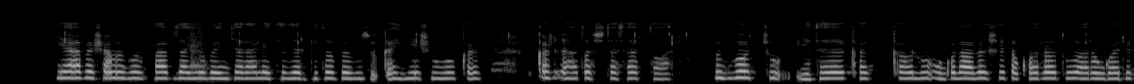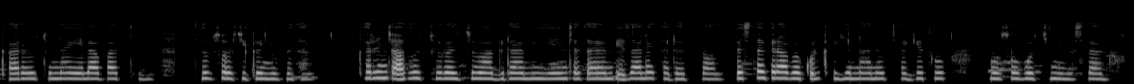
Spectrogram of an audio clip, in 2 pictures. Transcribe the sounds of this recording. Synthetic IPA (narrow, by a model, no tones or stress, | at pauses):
jɛaβəʃamɨɡbot͡ʃbəaβzaɲːawbəɨnd͡ʒɛɾalajt̪ʰəzəɾɡɨt̪ʰəwbəβɨzukʼəjːɛʃɪwo | kʼɨɾt͡ʃʼat̪ʰo̞t͡ʃːt̪ʰəsəɾt̪ʰəwal | mɨɡɨβo̞t͡ʃːujɛt̪ʰəkʼəkʼːəluɨŋɡolalo̞t͡ʃːjɛt̪ʰəkʷʼɔrːət̪ʼuaɾəŋɡʷad̪ikʼaɾiwo̞t͡ʃːɨnːajɛlabat̪ː | ɨβsowt͡ʃːjɪɡːəɲːubːət̪ʰal | kʼʰəɾɨnt͡ʃʼat̪ʰo̞t͡ʃːuɾəd͡ʒɪmaɡd̪amijɛɨnt͡ʃʼɛt̪ʼəɾəmbezalajt̪ʰəd̪əd̪ɨləwalb̥əst̪ʰəɡɾabəkʰʼːulkʼəjːɪnːanət͡ʃʼaɡet̪ʰʼu | moso̞βo̞t͡ʃːɪnjɪməslalːu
